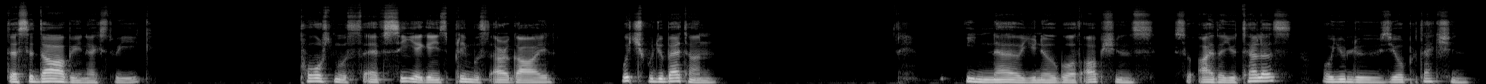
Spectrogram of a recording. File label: British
